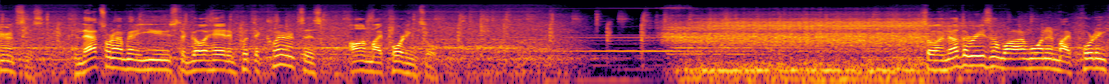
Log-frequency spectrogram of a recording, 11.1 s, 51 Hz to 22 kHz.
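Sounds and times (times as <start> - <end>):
background music: 0.0 - 11.0
low machine hum: 0.0 - 11.0.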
